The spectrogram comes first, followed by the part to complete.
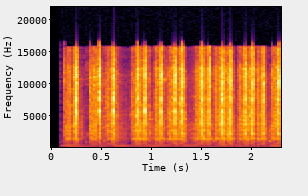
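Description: Typewriter key-strike sound effect: rapid clacks, about seven a second, over soft music of sustained low notes.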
